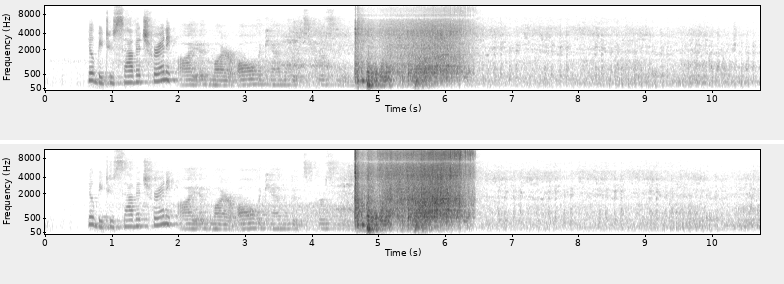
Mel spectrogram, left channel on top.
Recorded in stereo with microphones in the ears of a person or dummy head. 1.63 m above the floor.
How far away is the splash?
About 0.6 m.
